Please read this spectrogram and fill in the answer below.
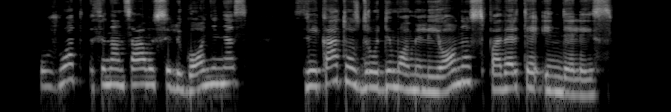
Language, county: Lithuanian, Utena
